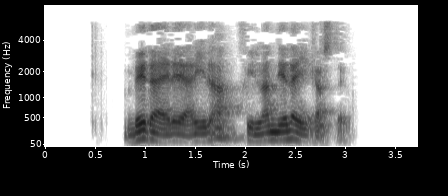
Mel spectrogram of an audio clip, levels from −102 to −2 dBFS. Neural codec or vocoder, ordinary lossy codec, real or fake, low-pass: codec, 24 kHz, 1.2 kbps, DualCodec; MP3, 24 kbps; fake; 7.2 kHz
